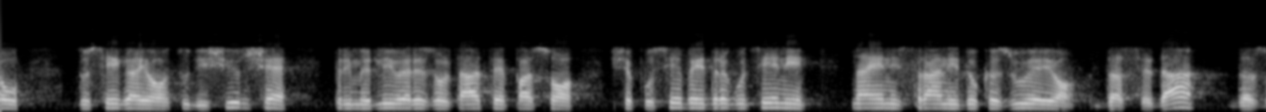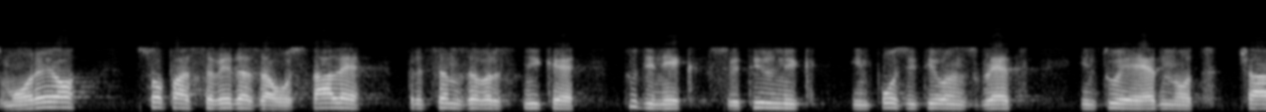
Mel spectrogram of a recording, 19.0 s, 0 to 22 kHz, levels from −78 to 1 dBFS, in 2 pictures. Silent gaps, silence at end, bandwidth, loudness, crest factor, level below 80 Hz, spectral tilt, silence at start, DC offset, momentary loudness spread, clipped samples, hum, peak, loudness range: none; 0 s; 4.7 kHz; -19 LUFS; 16 dB; -76 dBFS; -8.5 dB/octave; 0 s; under 0.1%; 11 LU; under 0.1%; none; -2 dBFS; 4 LU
